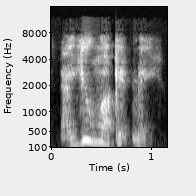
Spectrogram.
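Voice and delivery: urgent whispered command, mom close up; mom's fierce whisper. Retold or imitated. Mother kneels and orders her son to look at her, whispered. Mom grips son's forearm.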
